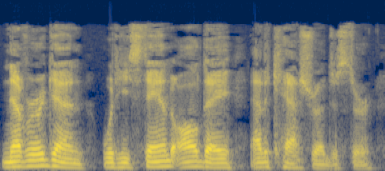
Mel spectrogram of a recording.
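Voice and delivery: plain reading voice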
